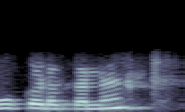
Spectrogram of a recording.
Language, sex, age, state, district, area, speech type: Tamil, female, 18-30, Tamil Nadu, Thanjavur, rural, conversation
